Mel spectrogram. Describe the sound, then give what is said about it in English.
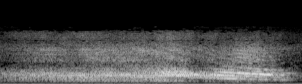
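Heavy propeller engines of a massive DC-4 cargo transport plane drone loudly and steadily as it flies through an overcast night sky, a thick continuous roar that swells slightly before easing off near the end. “Its engines thundering a mighty song of power, a massive DC-4 cargo transport roars through an overcast night sky, carrying six men to a deadly rendezvous.”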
